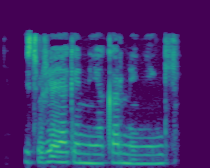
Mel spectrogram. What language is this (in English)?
Swahili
